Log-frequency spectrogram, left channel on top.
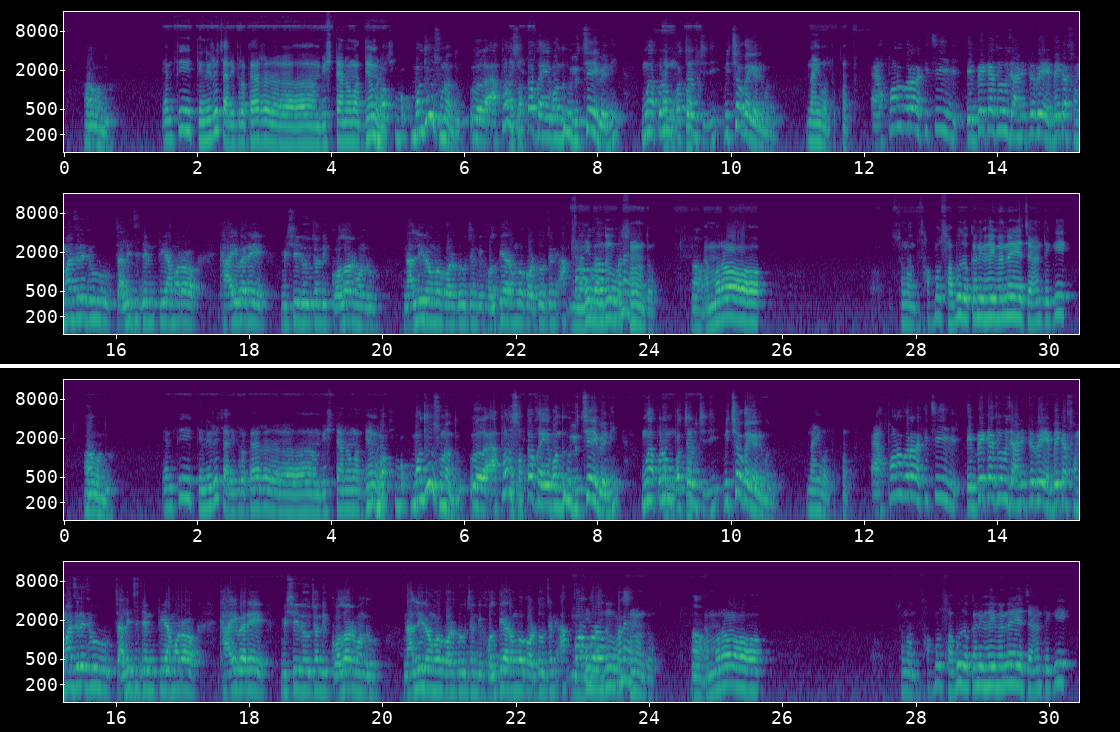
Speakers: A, on the right; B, on the left.
A: ହଁ ବନ୍ଧୁ
B: ଏମିତି ତିନି ରୁ ଚାରି ଦିନ କାଳ ଅ ମିଷ୍ଟାନ୍ନ ମଧ୍ୟ ମିଳୁଛି
A: ବ -ବ ବନ୍ଧୁ ଶୁଣନ୍ତୁ ଆ - ଆପଣ
B: ଆଜ୍ଞା
A: ସତ କହିବେ ବନ୍ଧୁ ଲୁଚେଇବେନି ମୁଁ ଆପଣଙ୍କୁ
B: ଆଜ୍ଞା
A: ପଚାରୁଛି
B: କୁହନ୍ତୁ
A: ଯି ମିଛ କହିବେନି ବନ୍ଧୁ
B: ନାଇଁ ବନ୍ଧୁ କୁହନ୍ତୁ
A: ଆପଣଙ୍କର କିଛି ଏବେକା ଯୋଉ ଜାଣିଥିବେ ଏବେକା ସମାଜ ରେ ଯୋଉ ଚାଲିଚି ଯେମିତି ଆମର ଖାଇବାରେ ମିଶେଇ ଦଉଛନ୍ତି କଲର ବନ୍ଧୁ ନାଲି ରଙ୍ଗ କରି ଦଉଛନ୍ତି ହଳଦିଆ ରଙ୍ଗ କରିଦଉଛନ୍ତି ଆପଣଙ୍କର
B: ନାଇଁ ବନ୍ଧୁ
A: ମାନେ
B: ଶୁଣନ୍ତୁ
A: ହଁ
B: ଆମର ଅ ଅ ଶୁଣନ୍ତୁ ସବୁ ସବୁ ଦୋକାନୀ ଭାଇମାନେ ଚାହାଁନ୍ତି କି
